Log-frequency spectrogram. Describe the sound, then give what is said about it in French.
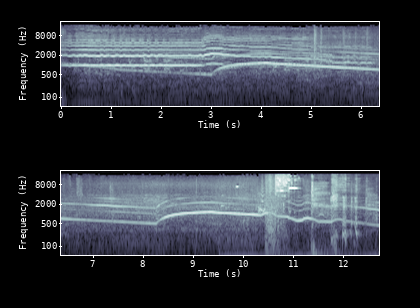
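A loud wailing police car siren sweeps slowly up and down for about ten seconds, then sharp crashing impacts and clattering bursts of a single car having an accident cut through near the end. “Non, c'est une seule voiture. Ok. Qui, qui rentre dans. Qui a un accident Il y a un accident à la fin”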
